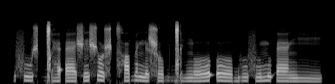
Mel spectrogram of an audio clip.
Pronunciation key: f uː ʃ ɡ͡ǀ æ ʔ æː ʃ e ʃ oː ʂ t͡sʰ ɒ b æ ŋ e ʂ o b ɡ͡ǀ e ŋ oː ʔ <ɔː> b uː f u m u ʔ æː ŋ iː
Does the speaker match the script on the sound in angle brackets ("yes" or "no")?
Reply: no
